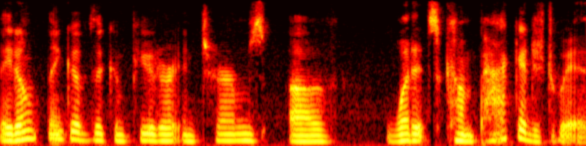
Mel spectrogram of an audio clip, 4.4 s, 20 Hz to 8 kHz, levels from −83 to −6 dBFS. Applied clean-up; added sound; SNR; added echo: none; none; none; none.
